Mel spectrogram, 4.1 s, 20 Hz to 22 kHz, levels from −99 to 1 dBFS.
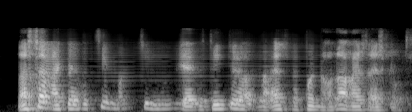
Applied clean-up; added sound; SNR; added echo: neural mask model DeepFilterNet 3.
